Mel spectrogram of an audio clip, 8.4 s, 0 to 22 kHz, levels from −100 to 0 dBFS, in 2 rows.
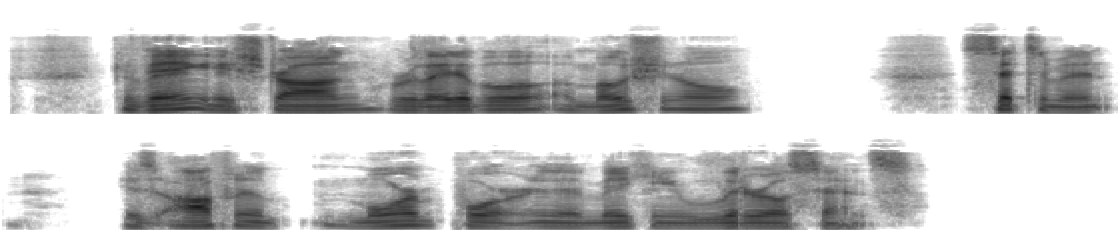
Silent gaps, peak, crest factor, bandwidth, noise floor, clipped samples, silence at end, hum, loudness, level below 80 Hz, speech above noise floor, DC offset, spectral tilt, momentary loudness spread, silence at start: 2.95-2.99 s, 3.12-3.17 s, 4.47-4.51 s; 0 dBFS; 24 dB; 9.4 kHz; under -90 dBFS; under 0.1%; 0.8 s; none; -23 LUFS; -58 dBFS; over 67 dB; under 0.1%; -4.5 dB/octave; 16 LU; 0.15 s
